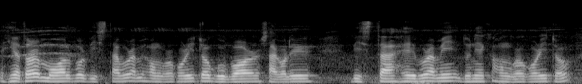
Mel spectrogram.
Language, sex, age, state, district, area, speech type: Assamese, male, 60+, Assam, Nagaon, rural, spontaneous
